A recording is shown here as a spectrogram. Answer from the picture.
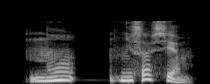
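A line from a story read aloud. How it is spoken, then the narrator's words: Said uncertainly. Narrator (Russian): неуверенно сказал Юкки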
